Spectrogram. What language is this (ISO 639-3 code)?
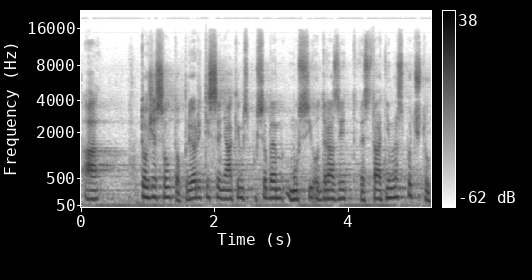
ces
